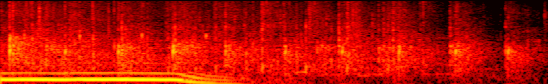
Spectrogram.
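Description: An audience applauds in a dense wash of clapping that gradually thins out. A low sustained tone plays alongside and slides downward before dying away. The audience is applauding a contestant's answer about the creepiest red flag in dating.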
